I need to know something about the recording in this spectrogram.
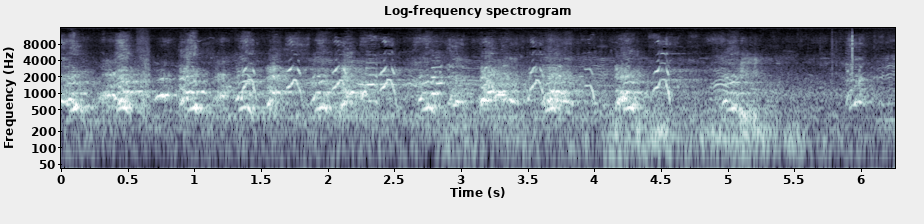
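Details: Dogs at a Saint Petersburg championship competition on 12 April 2015, a mixed-breed and a Shetland sheepdog present; quick, high, yappy barks repeat about twice a second in rapid bursts over a noisy indoor crowd.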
